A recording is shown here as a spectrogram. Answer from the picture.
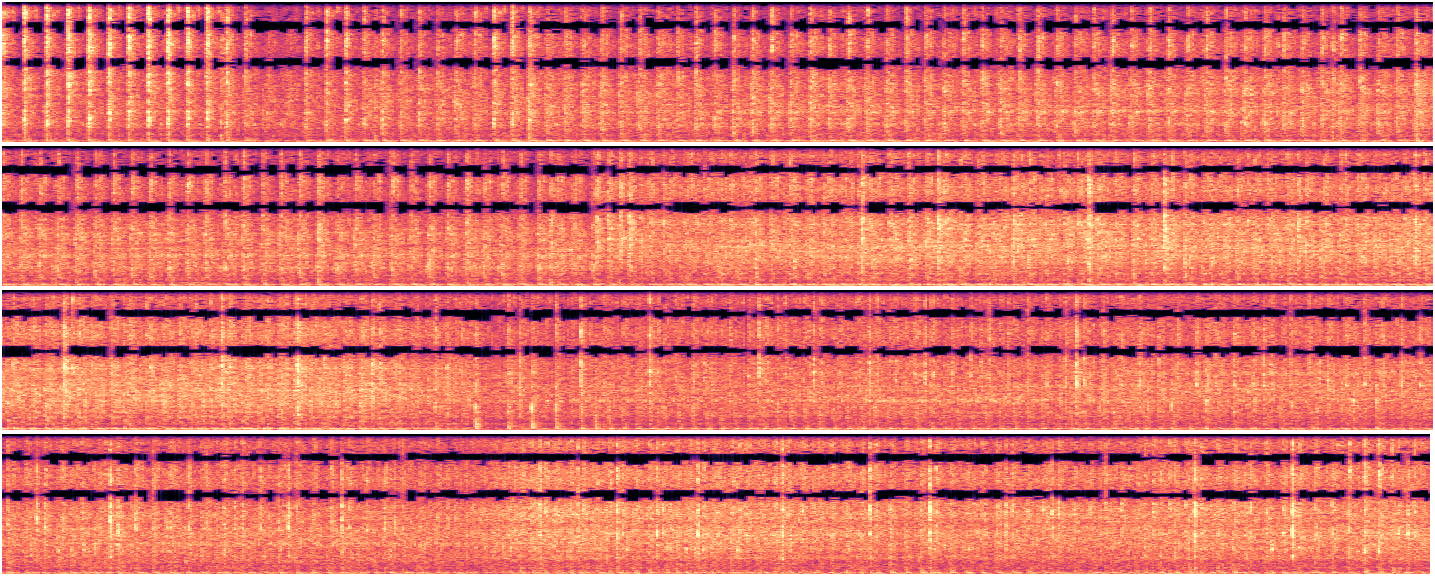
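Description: Vintage motorcycle engines idling steadily.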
